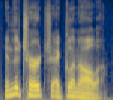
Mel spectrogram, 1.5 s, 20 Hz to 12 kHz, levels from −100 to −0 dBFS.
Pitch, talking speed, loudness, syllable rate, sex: 115 Hz, 200 wpm, -15 LUFS, 5.2 syllables/s, male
